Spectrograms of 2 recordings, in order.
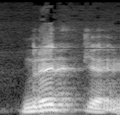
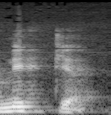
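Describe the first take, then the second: First: "Nritya" with the r after n sounded; careful nri- at the start of "Nritya"; correct r sound. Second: "Nitya" with no r after the n; mispronounced ni- start in "Nitya"; wrong, r dropped. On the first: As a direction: roll into the r of "Nritya". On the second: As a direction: leave the r out, "Nitya". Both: Shown as a demonstration. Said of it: "it is not Nitya".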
